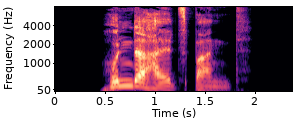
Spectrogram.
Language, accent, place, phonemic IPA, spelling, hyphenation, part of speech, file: German, Germany, Berlin, /ˈhʊndəˌhalsbant/, Hundehalsband, Hun‧de‧hals‧band, noun, De-Hundehalsband.ogg
- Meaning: dog collar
